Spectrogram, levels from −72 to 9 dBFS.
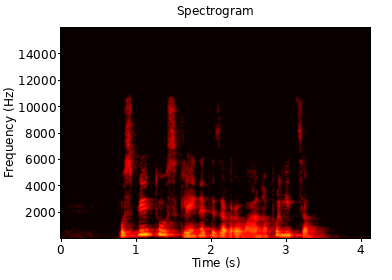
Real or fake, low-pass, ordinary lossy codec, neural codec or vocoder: real; 10.8 kHz; none; none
